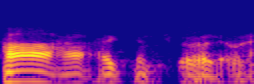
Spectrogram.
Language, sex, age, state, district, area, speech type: Bengali, male, 45-60, West Bengal, Alipurduar, rural, conversation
